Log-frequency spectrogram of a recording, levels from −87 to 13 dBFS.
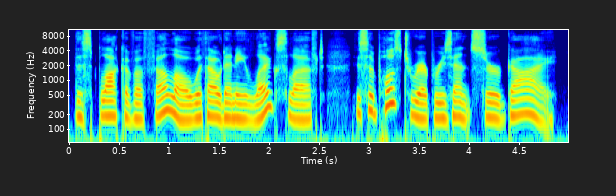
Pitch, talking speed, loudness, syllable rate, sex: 185 Hz, 180 wpm, -17 LUFS, 4.9 syllables/s, female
